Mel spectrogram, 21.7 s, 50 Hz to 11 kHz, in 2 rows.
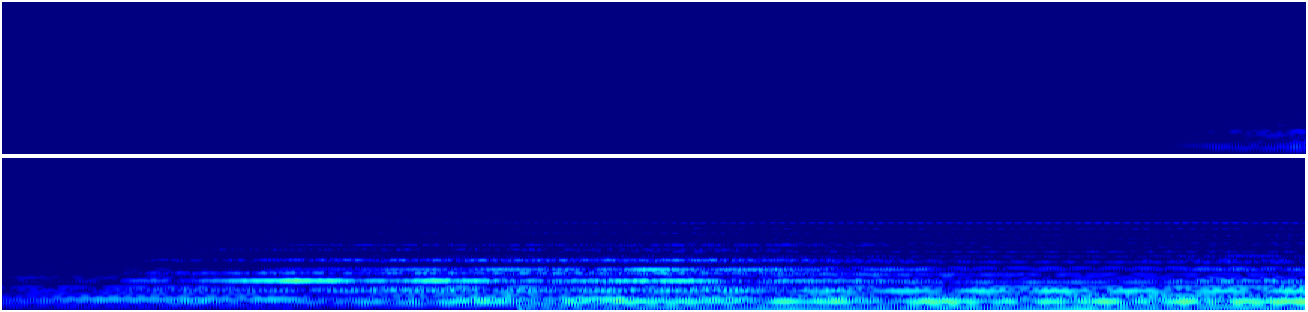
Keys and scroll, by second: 8.5 c, 18.0 z, 20.1 typing, 21.3 Return.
